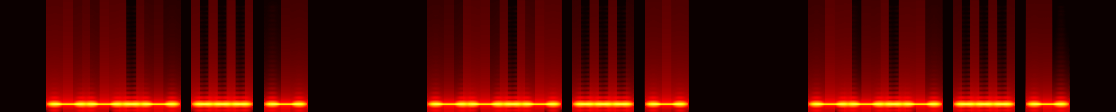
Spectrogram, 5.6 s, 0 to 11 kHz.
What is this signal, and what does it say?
Morse code, heard as a keyed tone, about 27 wpm, 800 Hz. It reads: QST QST QST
